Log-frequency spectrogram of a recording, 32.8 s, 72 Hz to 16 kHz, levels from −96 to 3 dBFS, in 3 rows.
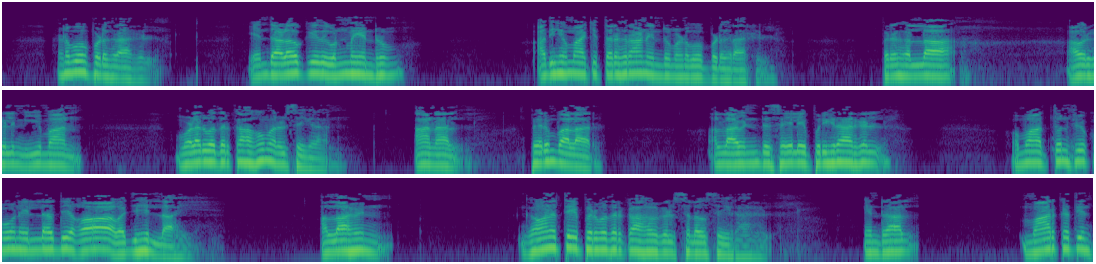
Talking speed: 60 wpm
